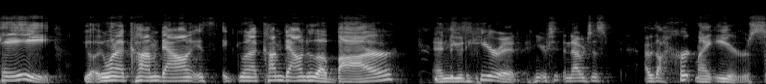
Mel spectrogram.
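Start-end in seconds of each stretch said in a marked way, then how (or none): 0.0-4.0 put-on upper Midwestern accent. Recalling people heard during college in Michigan, imitating Upper Midwest accent. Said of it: "people from Western Michigan next to Minnesota".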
